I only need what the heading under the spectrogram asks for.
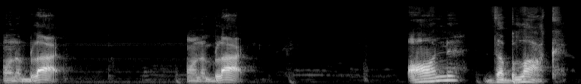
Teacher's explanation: you barely hear the th in the word the. So instead of saying on the block on the block so it becomes onn block on a block.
